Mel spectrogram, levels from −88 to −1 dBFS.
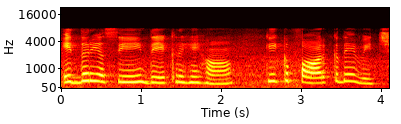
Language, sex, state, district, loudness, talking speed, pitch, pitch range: Punjabi, female, Punjab, Kapurthala, -17 LUFS, 160 wpm, 300 Hz, 260-345 Hz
